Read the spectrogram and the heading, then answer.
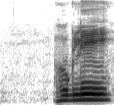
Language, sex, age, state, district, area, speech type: Santali, male, 18-30, West Bengal, Purulia, rural, spontaneous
